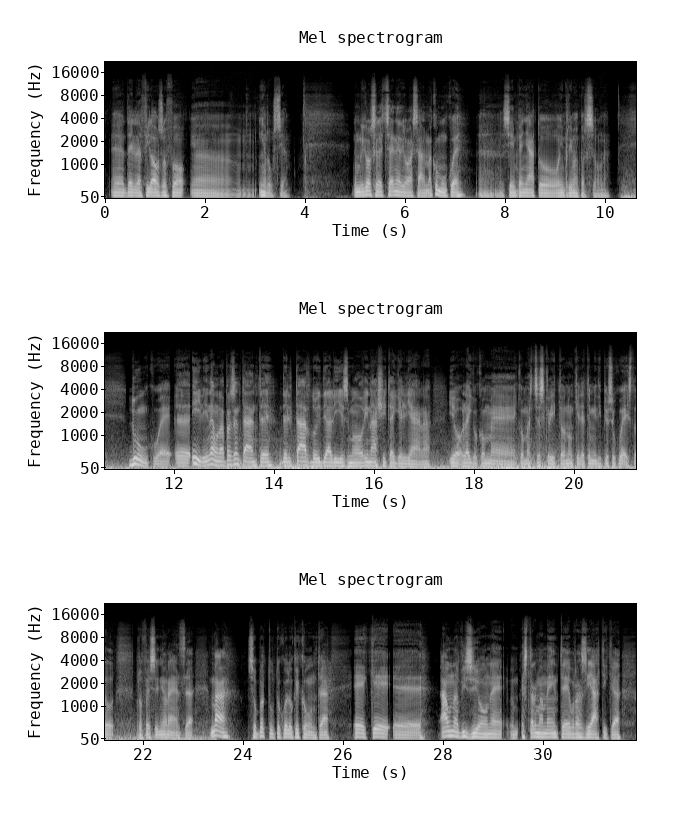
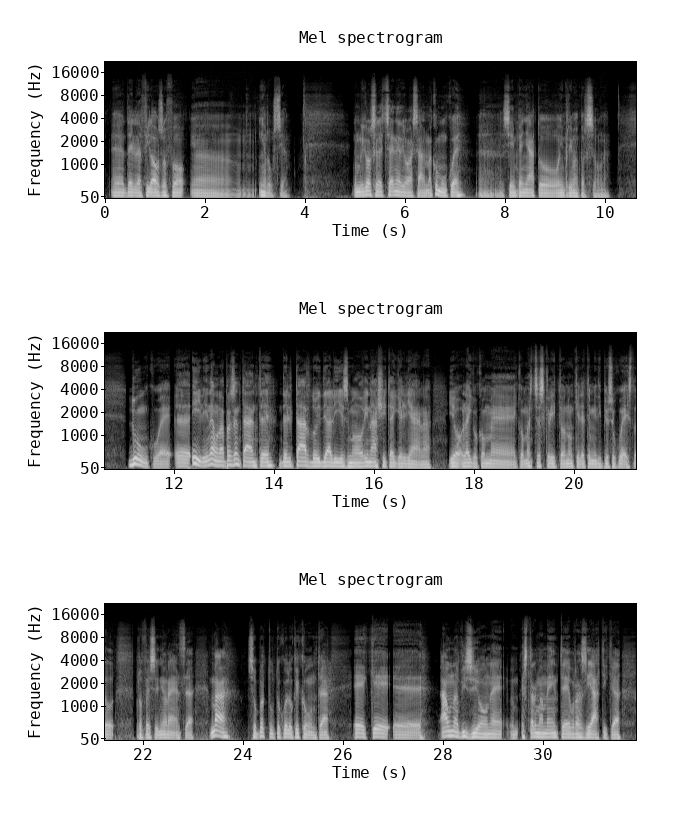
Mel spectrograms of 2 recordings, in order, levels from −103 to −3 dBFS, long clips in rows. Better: second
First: low rumble; faint; from 10 to 23 s; 20 dB below the speech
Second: none

